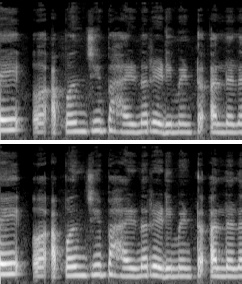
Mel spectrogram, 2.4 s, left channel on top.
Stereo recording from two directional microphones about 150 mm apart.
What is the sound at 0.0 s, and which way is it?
Speech, 5° right (ahead or behind).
